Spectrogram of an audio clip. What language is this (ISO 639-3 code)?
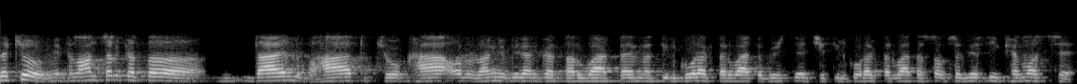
mai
